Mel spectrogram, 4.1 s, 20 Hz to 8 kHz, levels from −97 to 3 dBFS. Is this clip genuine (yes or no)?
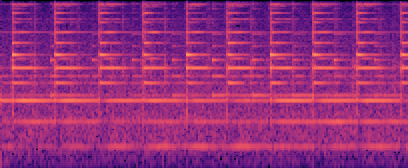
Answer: yes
